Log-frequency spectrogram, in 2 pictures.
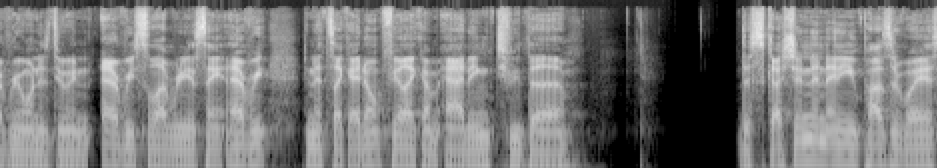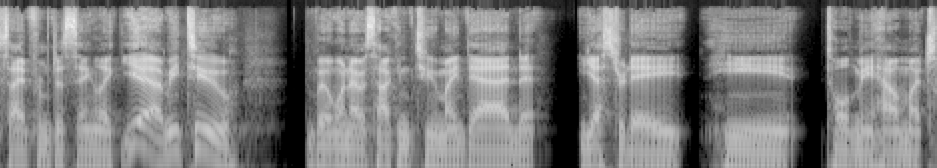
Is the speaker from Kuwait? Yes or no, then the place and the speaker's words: no; Israel; moved away; I'm Israeli and that I grew up in Israel.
